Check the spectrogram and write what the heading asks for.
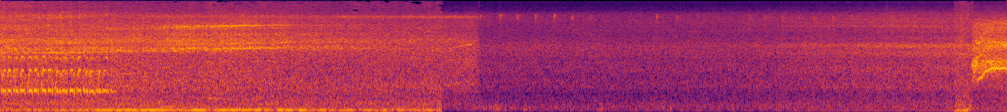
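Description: Heavy flatbed truck's diesel engine rumbling as it drives past and away, with a brief steady tone over it in the first second. About four and a half seconds in, it cuts abruptly to quieter road noise that slowly grows as another truck approaches.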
